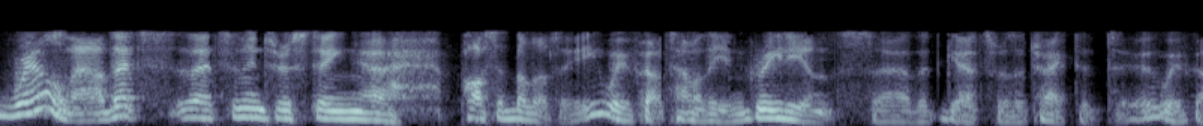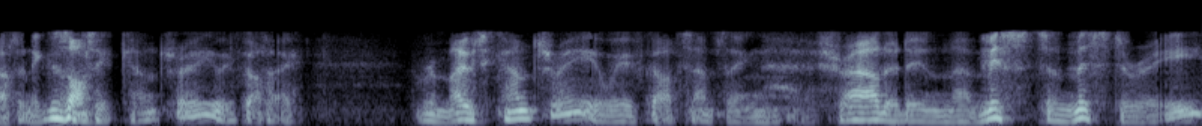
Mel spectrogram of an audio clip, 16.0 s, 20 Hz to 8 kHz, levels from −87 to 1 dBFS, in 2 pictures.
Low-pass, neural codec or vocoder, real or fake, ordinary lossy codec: 7.2 kHz; none; real; AAC, 16 kbps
